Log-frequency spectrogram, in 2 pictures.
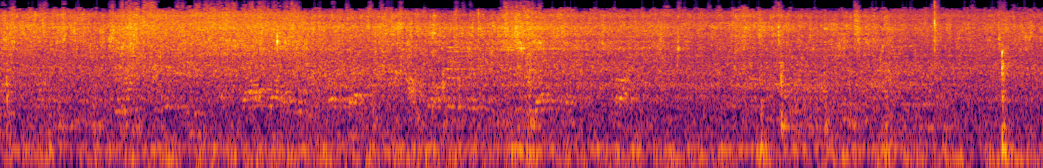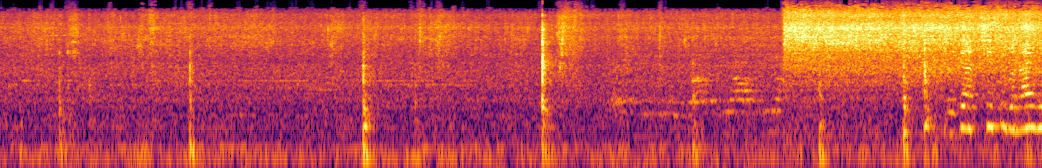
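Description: Beef liver (kaleji) with spices fries in a pan, giving a steady close sizzle with scraping and clinking stirring strokes scattered throughout, growing louder near the end.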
